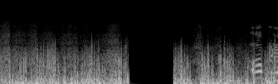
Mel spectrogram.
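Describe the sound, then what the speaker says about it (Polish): Northern Baltic sea waves surge onto a beach at Kuźnica during a storm, a loud broadband roar of surf heavily buffeted by wind on the microphone, briefly cut to silence midway. "Fale północne wdzierające się w ląd."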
